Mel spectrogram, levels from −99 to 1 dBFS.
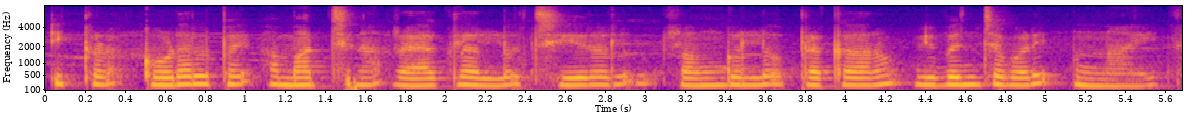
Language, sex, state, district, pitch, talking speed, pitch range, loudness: Telugu, female, Telangana, Hyderabad, 220 Hz, 95 wpm, 210-235 Hz, -19 LUFS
